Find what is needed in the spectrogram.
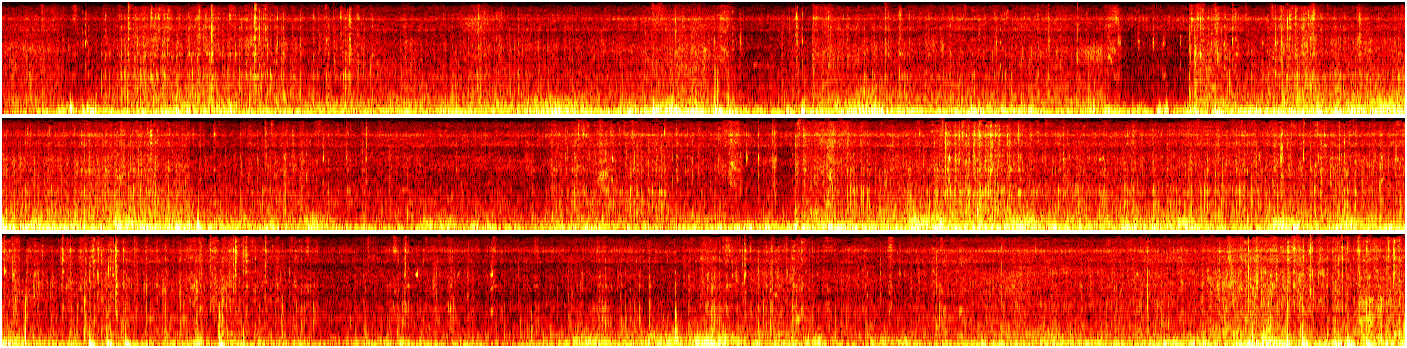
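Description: Mountain bike descending a dirt and gravel trail: wind buffeting a rider-carried camera's microphone, with tyres rolling over dirt and the bike rattling over bumps, rising and falling in loudness with speed.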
